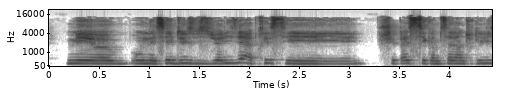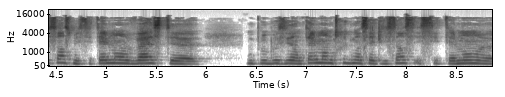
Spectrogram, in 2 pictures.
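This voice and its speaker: A woman speaks fairly quickly in a fairly high, somewhat breathy voice with a dark, mellow tone and flat, monotone intonation. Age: 20s. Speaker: university student. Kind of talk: interview. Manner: hesitant with many fillers.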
